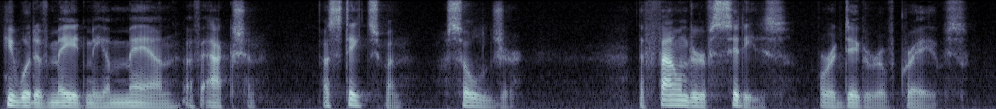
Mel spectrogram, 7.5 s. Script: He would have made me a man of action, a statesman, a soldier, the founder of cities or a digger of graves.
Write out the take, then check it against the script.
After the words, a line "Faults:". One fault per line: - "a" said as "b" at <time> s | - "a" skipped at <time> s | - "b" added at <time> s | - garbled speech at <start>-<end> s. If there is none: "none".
He would have made me a man of action, a statesman, a soldier, the founder of cities or a digger of graves.
Faults:
none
